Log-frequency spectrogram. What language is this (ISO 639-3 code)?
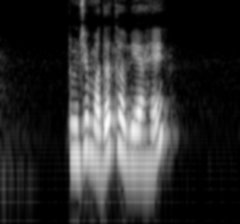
mar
